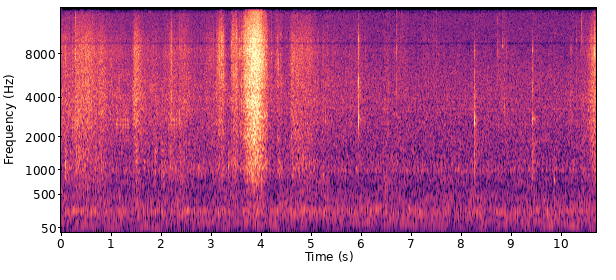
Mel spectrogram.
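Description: Near silence with a few faint ticks from a small screwdriver slowly turning a stripped phone screw held by super glue on its tip, and one brief soft rustle about four seconds in.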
